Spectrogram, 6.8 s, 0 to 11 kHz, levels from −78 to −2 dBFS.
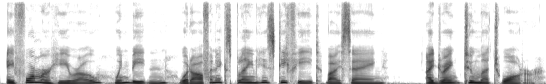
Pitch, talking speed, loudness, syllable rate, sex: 180 Hz, 150 wpm, -16 LUFS, 4.1 syllables/s, female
